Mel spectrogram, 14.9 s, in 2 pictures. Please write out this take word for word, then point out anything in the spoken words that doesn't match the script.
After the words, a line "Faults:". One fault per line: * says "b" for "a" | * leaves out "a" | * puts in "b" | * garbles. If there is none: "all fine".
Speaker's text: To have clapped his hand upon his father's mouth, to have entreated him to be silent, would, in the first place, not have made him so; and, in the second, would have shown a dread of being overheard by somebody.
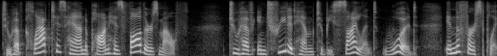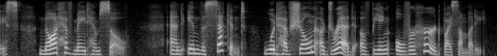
To have clapped his hand upon his father's mouth, to have entreated him to be silent, would, in the first place, not have made him so; and, in the second, would have shown a dread of being overheard by somebody.
Faults:
all fine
